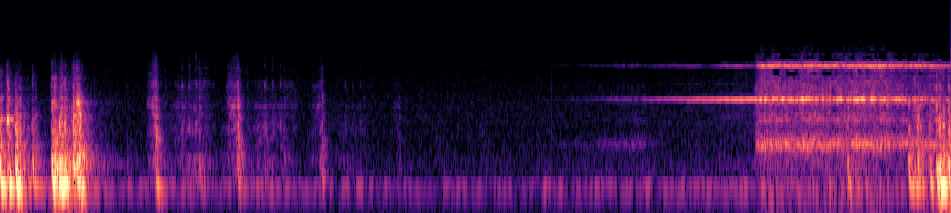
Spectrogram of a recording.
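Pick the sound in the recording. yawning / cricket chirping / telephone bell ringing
telephone bell ringing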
